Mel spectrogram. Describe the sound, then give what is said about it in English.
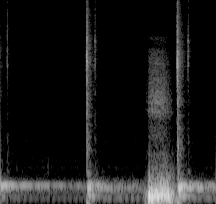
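A few quick clicks and taps imitate typing on a computer keyboard, spaced irregularly over a low steady hum, with one slightly longer, noisier burst among them. “she's sitting down at the little table there with the computer, and she's typing, and she's typing like, you know, like this.”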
